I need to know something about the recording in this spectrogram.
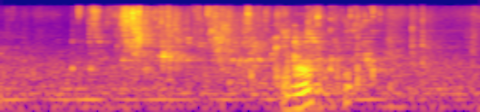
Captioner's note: splashing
